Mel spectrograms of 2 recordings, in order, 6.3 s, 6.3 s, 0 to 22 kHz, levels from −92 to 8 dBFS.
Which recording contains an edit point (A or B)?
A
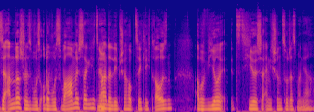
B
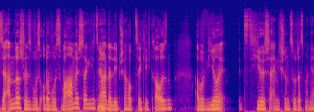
A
